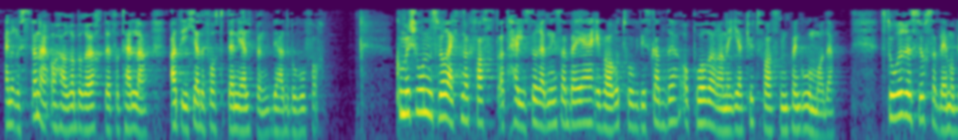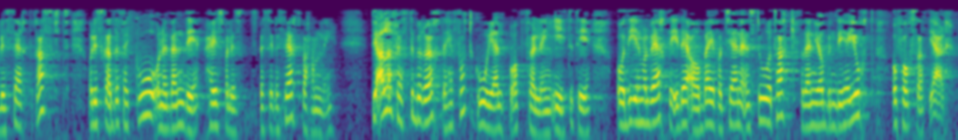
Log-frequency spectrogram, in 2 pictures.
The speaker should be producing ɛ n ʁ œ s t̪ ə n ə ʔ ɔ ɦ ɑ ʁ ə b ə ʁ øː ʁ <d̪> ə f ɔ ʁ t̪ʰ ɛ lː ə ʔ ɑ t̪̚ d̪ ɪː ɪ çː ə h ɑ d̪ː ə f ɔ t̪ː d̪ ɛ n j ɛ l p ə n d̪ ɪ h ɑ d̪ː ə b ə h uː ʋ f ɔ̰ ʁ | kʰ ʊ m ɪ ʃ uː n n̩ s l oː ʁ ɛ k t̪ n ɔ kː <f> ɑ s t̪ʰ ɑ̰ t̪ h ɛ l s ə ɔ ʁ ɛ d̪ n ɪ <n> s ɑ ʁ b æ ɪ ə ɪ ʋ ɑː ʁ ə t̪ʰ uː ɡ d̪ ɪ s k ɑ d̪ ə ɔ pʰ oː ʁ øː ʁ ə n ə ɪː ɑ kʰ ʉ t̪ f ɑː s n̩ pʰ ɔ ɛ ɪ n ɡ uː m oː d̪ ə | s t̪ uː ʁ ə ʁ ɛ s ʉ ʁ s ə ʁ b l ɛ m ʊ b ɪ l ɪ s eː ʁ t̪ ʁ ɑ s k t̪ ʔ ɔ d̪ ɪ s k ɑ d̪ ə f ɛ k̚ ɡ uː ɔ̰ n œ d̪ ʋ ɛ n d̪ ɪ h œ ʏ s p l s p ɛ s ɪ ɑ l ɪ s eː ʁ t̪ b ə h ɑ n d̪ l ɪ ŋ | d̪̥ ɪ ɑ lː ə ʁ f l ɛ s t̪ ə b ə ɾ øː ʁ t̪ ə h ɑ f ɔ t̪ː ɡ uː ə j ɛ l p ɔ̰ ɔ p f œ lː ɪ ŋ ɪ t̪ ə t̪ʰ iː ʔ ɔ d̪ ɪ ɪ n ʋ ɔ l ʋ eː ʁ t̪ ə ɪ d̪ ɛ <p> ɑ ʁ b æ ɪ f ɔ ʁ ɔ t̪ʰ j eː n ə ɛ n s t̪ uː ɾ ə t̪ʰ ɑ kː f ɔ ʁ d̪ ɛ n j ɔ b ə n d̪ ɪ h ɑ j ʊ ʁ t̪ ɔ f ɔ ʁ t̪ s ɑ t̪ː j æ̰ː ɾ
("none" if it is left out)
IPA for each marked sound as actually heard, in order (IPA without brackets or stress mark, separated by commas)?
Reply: t̪, f, ŋ, ʔ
